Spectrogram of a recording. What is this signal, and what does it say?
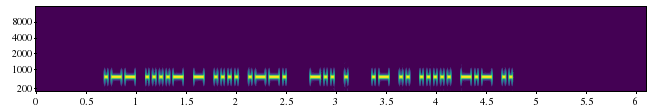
Morse code, heard as a keyed tone, about 36 wpm, 700 Hz. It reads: W4THP DE AI5KI
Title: USA Callsign DE Callsign - 5 Characters - 35wpm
